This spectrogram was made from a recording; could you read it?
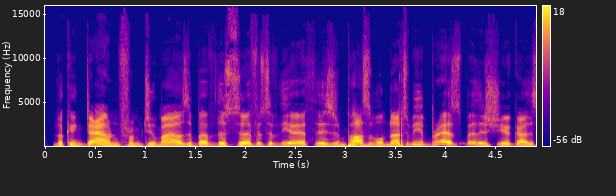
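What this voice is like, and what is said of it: Poor David Attenborough impression. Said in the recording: “David Attenborough ... It's such a terrible impression.”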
